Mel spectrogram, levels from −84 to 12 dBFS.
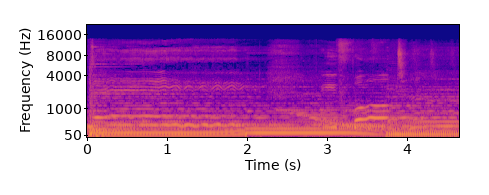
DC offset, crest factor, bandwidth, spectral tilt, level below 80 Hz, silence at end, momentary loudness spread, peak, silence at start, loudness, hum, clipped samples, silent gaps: under 0.1%; 12 dB; 14 kHz; -6.5 dB/octave; -26 dBFS; 0 s; 3 LU; -6 dBFS; 0 s; -20 LUFS; none; under 0.1%; none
